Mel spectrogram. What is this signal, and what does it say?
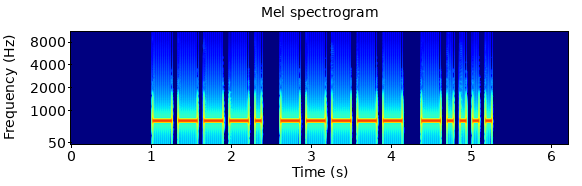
Morse code, heard as a keyed tone, about 15 wpm, 700 Hz. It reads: 906
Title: Numbers - 3-Digit 15wpm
